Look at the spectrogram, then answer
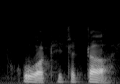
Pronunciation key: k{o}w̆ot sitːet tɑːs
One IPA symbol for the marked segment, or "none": u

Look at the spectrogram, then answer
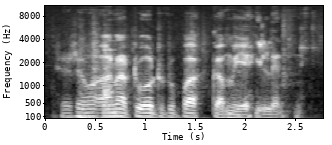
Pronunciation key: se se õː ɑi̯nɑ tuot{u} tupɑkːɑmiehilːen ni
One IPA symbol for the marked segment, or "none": u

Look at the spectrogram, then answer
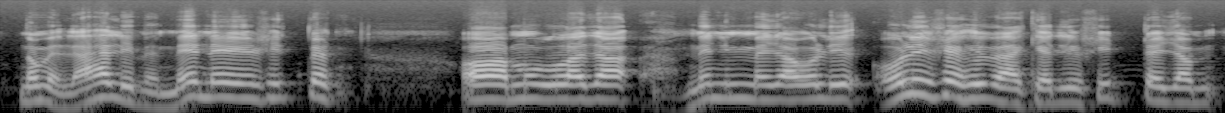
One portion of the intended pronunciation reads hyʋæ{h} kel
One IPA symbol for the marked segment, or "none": none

